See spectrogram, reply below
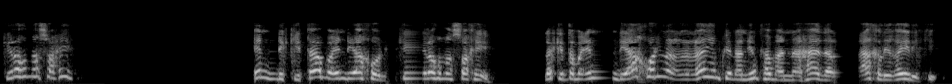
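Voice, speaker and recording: A man's voice: very high-pitched, expressive, fast, fairly bright tone, no echo, highs cut off. A man teaching Arabic grammar in an online lesson, patiently explaining and checking that students understand.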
